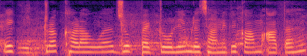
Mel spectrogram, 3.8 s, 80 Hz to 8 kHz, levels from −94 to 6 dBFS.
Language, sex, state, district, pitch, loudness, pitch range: Hindi, female, Chhattisgarh, Raipur, 230 Hz, -14 LUFS, 220-250 Hz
